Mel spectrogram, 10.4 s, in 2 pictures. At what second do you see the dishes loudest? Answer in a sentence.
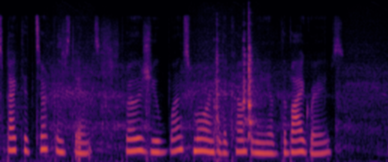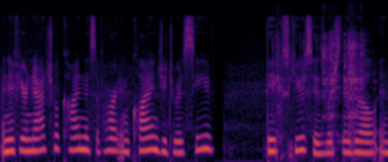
The loudest moment of the dishes is at 3 seconds.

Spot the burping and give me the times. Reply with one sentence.
The burping can't be heard in this clip.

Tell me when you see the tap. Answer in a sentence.
The tap can't be heard in this clip.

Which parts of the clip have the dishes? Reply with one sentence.
The dishes can be heard from 0.0 to 3.5 s and from 8.7 to 10.2 s.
